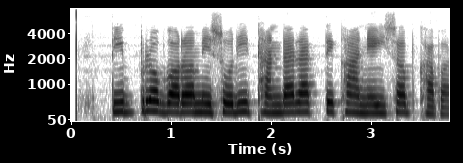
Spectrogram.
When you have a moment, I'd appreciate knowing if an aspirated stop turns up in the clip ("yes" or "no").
yes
